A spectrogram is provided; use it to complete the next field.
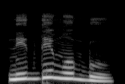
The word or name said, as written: ನಿದ್ದೆಮೊಬ್ಬು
